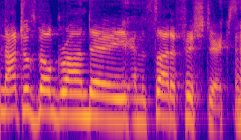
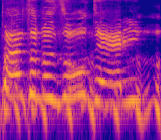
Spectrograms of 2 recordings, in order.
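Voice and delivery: put-on very high child's voice, yelling; 10 semitones higher than usual. A father retells his kids yelling at him while he drives, imitating kids yelling. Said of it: "your kids are yelling".

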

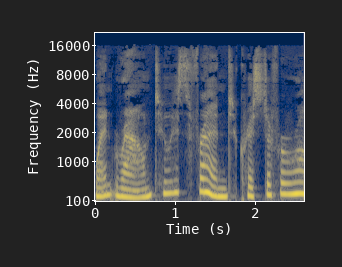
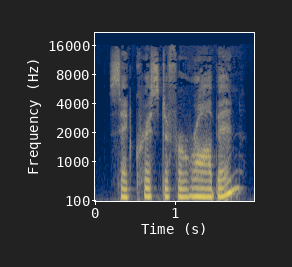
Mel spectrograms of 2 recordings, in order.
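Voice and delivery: ordinary delivery

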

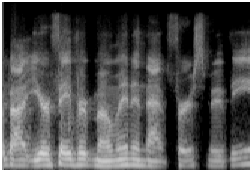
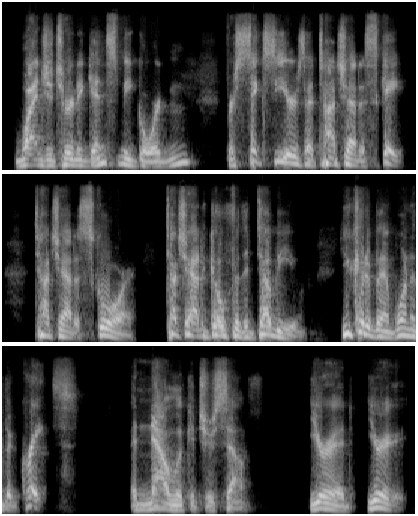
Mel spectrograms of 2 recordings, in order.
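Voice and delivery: put-on voice of an old coach. Quoting a coach's pep talk from a movie scene: Riley impression. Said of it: "I'll try and do my best Riley impression".

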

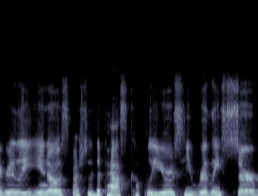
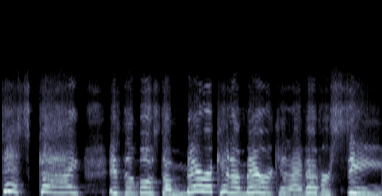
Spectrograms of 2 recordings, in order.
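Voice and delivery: mock very high-pitched drunken outburst; 13 semitones higher, 4 dB louder than usual. Retelling how drunk fans defended a batter: imitating a drunk fan ranting. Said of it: "very drunk, might I add".

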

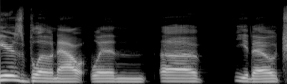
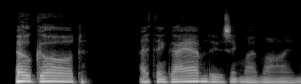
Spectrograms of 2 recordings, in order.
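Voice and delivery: soft put-on character voice, lower; 4 semitones lower than usual. Imitating a character's lines after critics complain about the voice acting: soft Alucard voice. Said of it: "very soft voice acting".

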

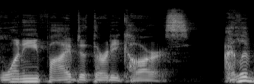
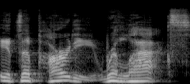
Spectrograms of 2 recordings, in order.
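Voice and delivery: put-on high, stretched-out, dismissive exclamation; 6 semitones higher than usual. Retelling the neighbor holding a beer, imitating an exclamation.

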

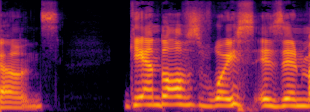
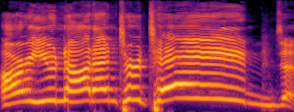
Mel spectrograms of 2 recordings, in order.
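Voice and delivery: mock booming, resounding, loud, very high-pitched cry; 10 semitones higher, 5 dB louder than usual. Reading a quoted line from the film Gladiator, booming voice. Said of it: "she adopts a booming voice".

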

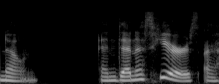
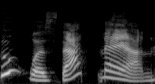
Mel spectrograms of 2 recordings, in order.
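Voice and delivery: loud, swooping put-on cartoon voice; 2 semitones higher, 5 dB louder than usual. Retelling a voice heard behind a closing door, in a very high-pitched voice. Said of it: "in a very high-pitched voice".

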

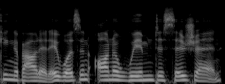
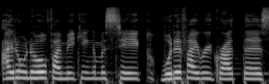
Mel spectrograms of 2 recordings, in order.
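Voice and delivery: sobbing, freaked-out, hysterical crying panic; 5 semitones higher, 6 dB louder than usual. Retelling a panic before surgery with nurses present: imitating own hysterical crying. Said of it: "hysterically crying".

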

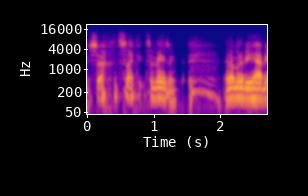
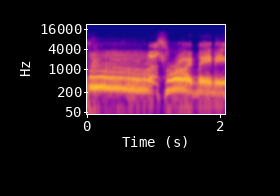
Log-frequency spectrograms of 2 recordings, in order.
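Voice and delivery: loud, high, boastful, Brrr stretched out; 10 semitones higher, 6 dB louder than usual. Joking about sending a photo of flexing biceps: Macho Man Randy Savage voice. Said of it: "Giving you the Randy Macho Man Savage".

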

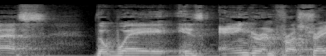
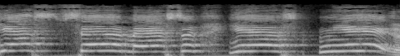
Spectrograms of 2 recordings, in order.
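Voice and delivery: odd, very high, very slow, drawn-out voice. Imitating a little girl from a film: weird high-pitched voice. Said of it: "Her weird, high-pitched voice".

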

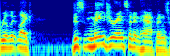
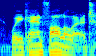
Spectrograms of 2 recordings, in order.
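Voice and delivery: put-on robot leader voice, much lower; 10 semitones lower, 4 dB quieter than usual. Quoting a character while chatting with another speaker, Optimus Prime impression. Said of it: "That's my Optimus Prime impression".

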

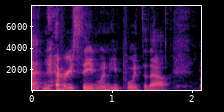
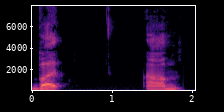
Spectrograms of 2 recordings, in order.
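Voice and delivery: normal talking voice

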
